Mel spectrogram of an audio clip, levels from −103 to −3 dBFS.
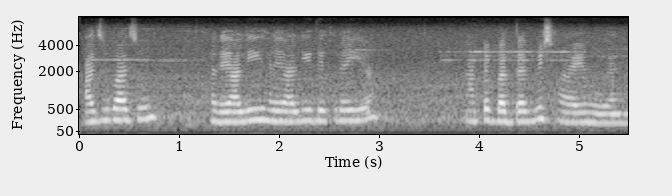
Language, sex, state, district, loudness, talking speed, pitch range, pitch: Hindi, female, Chhattisgarh, Bilaspur, -18 LUFS, 140 wpm, 220-250 Hz, 235 Hz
